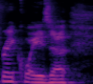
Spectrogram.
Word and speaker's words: Rayquaza: because we already know that there's a rumored Rayquaza. Yes, Rayquaza. I know it's pronounced Rayquaza, but there's going to be a rumored mega Rayquaza set.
